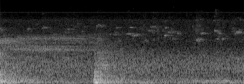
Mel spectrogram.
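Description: A pause in speech filled with steady low background noise, with a brief soft sound about a second in.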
